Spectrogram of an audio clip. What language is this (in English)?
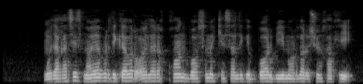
Uzbek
